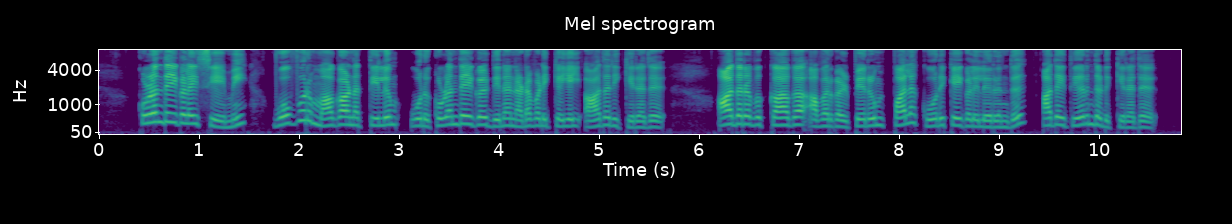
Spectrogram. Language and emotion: Tamil, neutral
